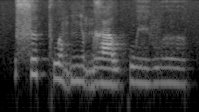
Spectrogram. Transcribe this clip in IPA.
s ɨ˦˥ t̚ k w ə̰˧˨ m ɲ ə̰˧˨ n ɣ a˧˩ w k w e̤˨˩ v ə̤ː˨˩

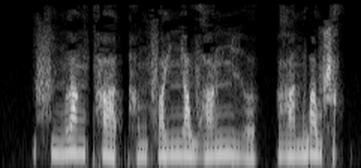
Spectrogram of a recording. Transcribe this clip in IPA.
f i˧˥ ŋ l a˧˥ ŋ t̪ʰ aː˨˩ t̚ h ə˨˩ ŋ f a˧ j ɲ a˨˩ w ɣ a˧ ŋ ɲ i˨˩˨ ə̯ | ɣ a˧˥ n w a˧˥ w ʂ ə˨˩ k̚

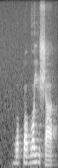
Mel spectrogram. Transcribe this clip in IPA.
b ɔ˧ k͡p ɔ˧ ɡ ɔ˦ j i˦˨ ʃ a˨

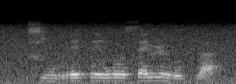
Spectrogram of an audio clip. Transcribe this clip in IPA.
ɕ i˨ w r e˦ p e˦ w o˦ s ɛ˦ lʲ ɭ ɯ˨ ɾ u˦ kʷ a˨

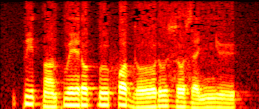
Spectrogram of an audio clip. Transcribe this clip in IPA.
p i˦ t ã˨ kʷ eː˦ ɾ o˦ k͡p u˦ f ɔ˦ d oː˨˦ ɾ u˦ z o˧ z ɛ˨ ɲ ɨ˨

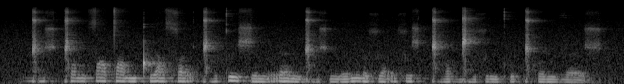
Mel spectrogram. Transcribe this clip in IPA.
ɡ͡ǁ ø ʃ ǁ ɔ ŋ sˤ æ tˤ ø m kʷʼ e sˤ o r ɡ͡ǁ ɔ tʷ i ʃ e m r œ ŋ ɡ͡ǁ ø ʃ ŋ ø ŋʷ æ sʷ ɑ r sʷ i ʃ ɡ͡ǁ ɔ ɡ͡ǁ e sʷ e ŋ kʷʼ œ ǁʰ o ŋ v œ ʃ

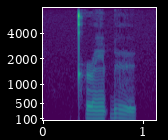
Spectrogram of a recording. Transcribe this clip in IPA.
kʰ ɹ ẽ ɓ ʉ

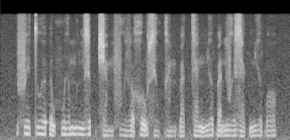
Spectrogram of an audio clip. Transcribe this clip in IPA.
f e˧ t̪ u˧ ə̯ ʔ ə̰˧˨ w h w ɨ˨˦ ə̯ m ɨ˧ ŋ z ə˦˥ p̚ t͡ɕ a̤˨˩ m f ṳ˨˩ ə̯ l ɔ̰˧˨ x o̰˧˥ w s ə̤˨˩ w k a̤˨˩ m ɓ a˨˩ k̚ s a˧˩ n ɲ əː˨˦ ɓ a̰˧˥ n v ɨ˨˦ ə̯ z a˨˩ k̚ ɲ i˧ ə̯ ɓ ɔ˨˦

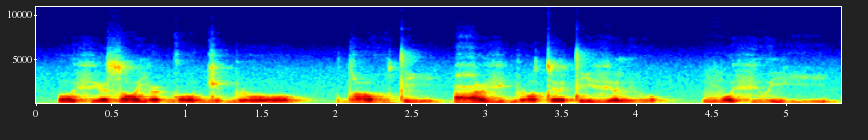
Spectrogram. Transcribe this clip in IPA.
o fʲ ə˞ z ɔ j ə˞ ɡ o ɡʲ ø b ɹ o | dˤ o w o̤ t i | ʕ ə˞ vʲ ɨ b ɹ ɔ t ø t i vʲ ɔ lʲ o̤ | v o fʲ o̤ j i̤

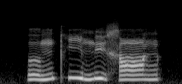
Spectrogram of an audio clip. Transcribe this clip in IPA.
ɤ˧˥ ŋ pʰ i˥˧ m y˥˩ x ɑ˥ ŋ

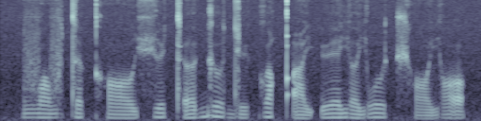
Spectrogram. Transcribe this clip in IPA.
v ɔ v t ə kʰ ɔ o̯ ç y tʼ ə ɡʲ u d y k u qʼ ə j ʔ y e̯ j ə j w u t͡ʃʰ ɔ j ɔ

